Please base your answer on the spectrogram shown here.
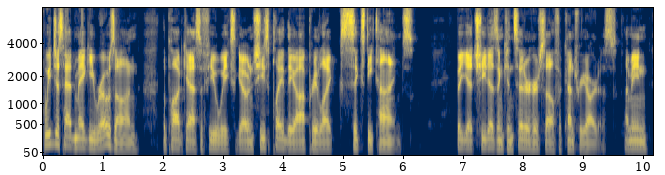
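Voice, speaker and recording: Lowish-voiced man hosting a casual podcast. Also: pushed and bright, no room sound, studio quality. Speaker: podcast host. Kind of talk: casual interview chat.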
